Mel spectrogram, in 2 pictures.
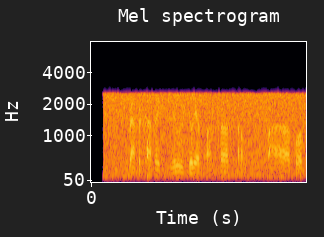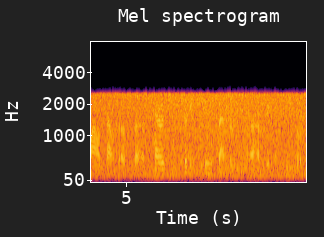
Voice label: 122.925 MHz; scanner; radio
